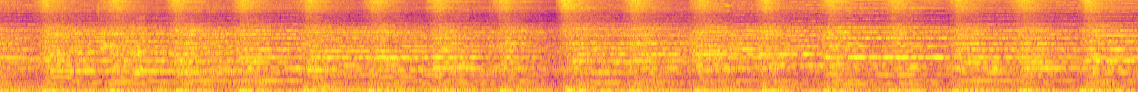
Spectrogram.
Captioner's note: cheers and applause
